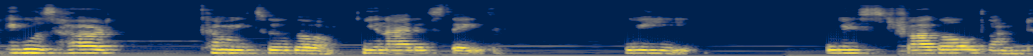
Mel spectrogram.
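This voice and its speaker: Soft, slow woman. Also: medium pitch, echoey room, low-quality recording. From Kenya. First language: Somali. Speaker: immigrant student.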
